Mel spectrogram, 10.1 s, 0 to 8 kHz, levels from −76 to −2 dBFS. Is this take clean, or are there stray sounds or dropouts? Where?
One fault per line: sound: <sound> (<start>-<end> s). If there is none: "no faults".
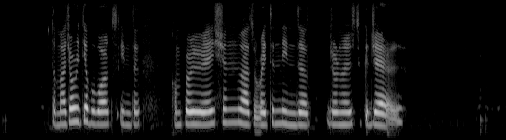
no faults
